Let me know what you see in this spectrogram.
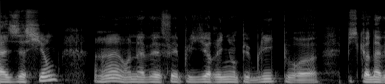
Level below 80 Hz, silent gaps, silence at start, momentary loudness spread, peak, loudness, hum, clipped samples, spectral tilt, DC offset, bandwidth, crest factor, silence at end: -68 dBFS; none; 0 s; 9 LU; -8 dBFS; -29 LUFS; none; under 0.1%; -6 dB/octave; under 0.1%; 14.5 kHz; 20 dB; 0 s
